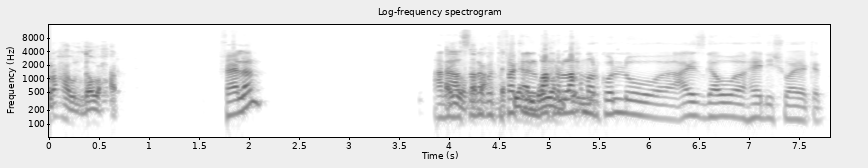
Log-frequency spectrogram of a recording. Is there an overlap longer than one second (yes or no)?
yes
